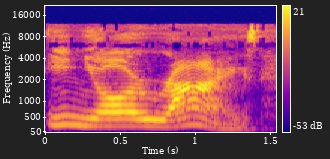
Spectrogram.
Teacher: Aqui ele não tá falando your, porque ele já tá juntando no eyes.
